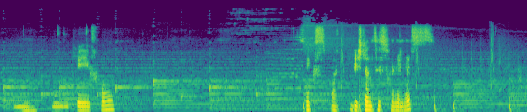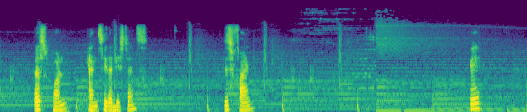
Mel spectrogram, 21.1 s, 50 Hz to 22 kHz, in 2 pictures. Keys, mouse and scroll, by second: 0.5 click, 1.1 click, 1.7 click, 2.8 click, 5.1 click, 6.7-9.9 drag, 10.6 KP_1, 11.2-13.7 scroll, 13.7-14.2 scroll up 2, 13.9 click, 14.2-14.8 scroll down 1, 14.8-19.7 drag, 20.6-21.0 drag.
